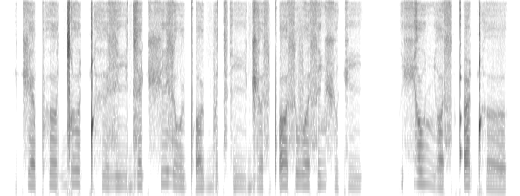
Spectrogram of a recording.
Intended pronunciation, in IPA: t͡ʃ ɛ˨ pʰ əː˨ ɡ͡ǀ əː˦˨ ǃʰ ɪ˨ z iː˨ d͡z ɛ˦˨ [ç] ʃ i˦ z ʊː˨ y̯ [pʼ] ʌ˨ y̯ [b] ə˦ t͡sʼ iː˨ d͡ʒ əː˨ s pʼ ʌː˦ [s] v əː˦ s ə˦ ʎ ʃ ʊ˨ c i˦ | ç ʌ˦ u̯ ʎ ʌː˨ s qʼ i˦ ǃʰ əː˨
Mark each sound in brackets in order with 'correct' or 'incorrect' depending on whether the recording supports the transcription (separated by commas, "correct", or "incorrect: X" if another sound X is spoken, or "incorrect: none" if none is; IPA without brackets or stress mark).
incorrect: t͡ʃ, correct, correct, correct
